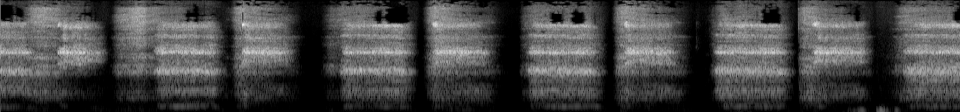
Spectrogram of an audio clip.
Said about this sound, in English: You can also breathe through the nose, but better through the mouth, goes easier. Okay, a little faster, second minute.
